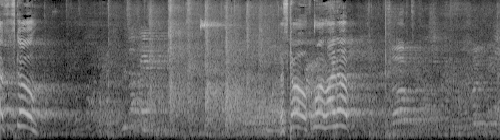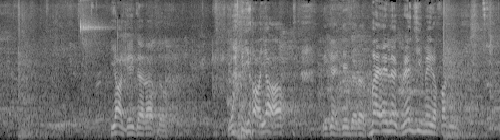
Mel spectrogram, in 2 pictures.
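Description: Sneakers squeak sharply on a hard floor in a large echoing gym.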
